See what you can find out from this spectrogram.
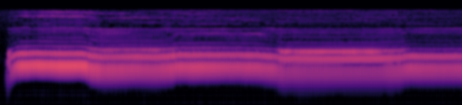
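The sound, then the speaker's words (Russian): A woman's voice, as the character Elizaveta Bam in a staged play, lets out one long, loud wolf-like howl, held steadily for several seconds with slight pitch wavers and small drops, imitating a she-wolf, with no other sounds. “Волчица!”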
